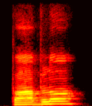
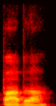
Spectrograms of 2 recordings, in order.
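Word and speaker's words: Pablo: Особливо будьте уважні в закінченнях, бо Ермано брат, Ермана - сестра. Пабло, не перетворте його в Пабла.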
